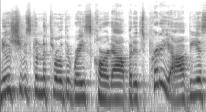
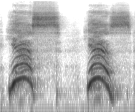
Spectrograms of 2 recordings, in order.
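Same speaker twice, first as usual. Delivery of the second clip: yes, yes pitched way up, mocking; sarcastic yes; 11 semitones higher than usual. Real, not acted. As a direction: jump high on both yeses, sarcastic. Mock agreement, sarcastic emphasis.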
